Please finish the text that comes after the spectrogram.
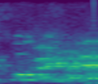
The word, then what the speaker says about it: Volkswagen: Yes, it is pronounced as Volkswagen. It is pronounced as Volkswagen. Why? This V is pronounced as F. Yes. This is because this is a company of Germany.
